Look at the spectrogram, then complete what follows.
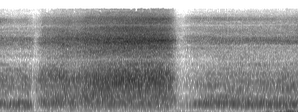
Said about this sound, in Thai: ต้องผลิตเสียงอะไรเพื่อการสื่อสารหลักๆ ของงูเนี่ยการที่พ่นลมออกมานะครับไม่ว่าจะตรงจากหลอดลมหรือว่าผ่านกระโหลกในส่วนต่างๆ็เพื่อขู่ศัตรูหรือว่าทำตัวให้พองใหญ่ขึ้นนะครับ ในกรณีที่เจอศัตรูหรือภัยในระยะกระชั้นชิด มันก็แค่สื่อสารเพื่อเป็นการขู่นั่นแหละครับ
